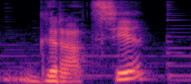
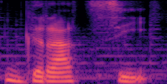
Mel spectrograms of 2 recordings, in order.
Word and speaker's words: grazie: I want to underline the word grazie because I often hear mispronounced. Is grazie, is not grazie.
